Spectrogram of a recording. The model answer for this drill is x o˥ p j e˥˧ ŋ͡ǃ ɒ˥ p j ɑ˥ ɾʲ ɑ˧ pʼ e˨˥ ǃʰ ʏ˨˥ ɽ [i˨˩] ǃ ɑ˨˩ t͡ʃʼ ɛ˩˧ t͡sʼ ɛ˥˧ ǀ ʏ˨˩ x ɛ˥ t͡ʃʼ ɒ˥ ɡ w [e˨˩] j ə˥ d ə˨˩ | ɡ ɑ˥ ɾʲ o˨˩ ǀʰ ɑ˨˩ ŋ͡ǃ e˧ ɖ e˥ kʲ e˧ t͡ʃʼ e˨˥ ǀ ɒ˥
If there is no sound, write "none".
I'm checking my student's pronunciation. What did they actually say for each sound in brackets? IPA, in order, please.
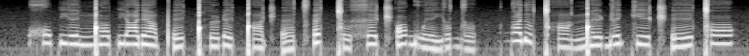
e˨˩, e˨˩

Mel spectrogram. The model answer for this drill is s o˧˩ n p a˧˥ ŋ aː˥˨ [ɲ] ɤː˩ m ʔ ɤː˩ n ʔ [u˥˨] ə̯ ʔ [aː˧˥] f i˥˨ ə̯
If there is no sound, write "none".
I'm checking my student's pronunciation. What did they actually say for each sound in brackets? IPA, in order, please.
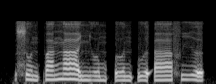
ɲ, u˩, aː˧˥

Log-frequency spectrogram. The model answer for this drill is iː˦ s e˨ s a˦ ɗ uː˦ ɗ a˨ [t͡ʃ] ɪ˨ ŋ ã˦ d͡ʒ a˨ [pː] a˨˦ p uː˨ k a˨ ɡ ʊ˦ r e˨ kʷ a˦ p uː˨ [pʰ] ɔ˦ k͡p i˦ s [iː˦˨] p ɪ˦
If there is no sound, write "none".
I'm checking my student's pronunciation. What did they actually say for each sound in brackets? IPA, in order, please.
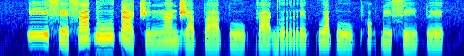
t͡ʃ, p, pʰ, iː˦˨

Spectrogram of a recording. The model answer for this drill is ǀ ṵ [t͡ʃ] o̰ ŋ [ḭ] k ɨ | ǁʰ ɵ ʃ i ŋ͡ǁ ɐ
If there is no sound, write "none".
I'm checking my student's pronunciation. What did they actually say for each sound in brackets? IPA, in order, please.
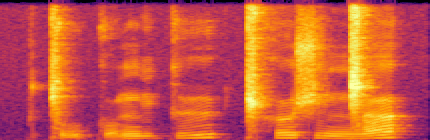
k, i

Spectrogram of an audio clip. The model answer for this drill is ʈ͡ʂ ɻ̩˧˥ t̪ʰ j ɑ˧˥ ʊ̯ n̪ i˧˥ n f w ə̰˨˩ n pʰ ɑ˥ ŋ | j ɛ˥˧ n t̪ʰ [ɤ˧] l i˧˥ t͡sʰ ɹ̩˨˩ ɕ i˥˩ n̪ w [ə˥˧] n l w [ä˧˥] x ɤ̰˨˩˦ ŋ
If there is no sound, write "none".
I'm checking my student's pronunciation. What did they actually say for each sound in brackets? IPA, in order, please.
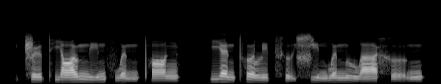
ɤ˥˩, ə˥, ä˧˥

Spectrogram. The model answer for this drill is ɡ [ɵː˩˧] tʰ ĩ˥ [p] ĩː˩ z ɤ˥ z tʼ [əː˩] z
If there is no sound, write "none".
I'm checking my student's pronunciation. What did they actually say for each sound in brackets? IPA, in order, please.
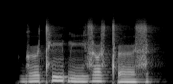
ɵː˩˧, ɓ, əː˩

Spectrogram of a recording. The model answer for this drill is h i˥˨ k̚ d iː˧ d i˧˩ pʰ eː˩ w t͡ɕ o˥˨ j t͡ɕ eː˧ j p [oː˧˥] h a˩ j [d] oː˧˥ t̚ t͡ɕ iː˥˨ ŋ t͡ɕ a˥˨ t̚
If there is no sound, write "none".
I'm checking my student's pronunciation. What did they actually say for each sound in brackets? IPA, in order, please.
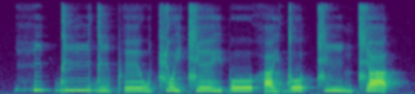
oː˧, d

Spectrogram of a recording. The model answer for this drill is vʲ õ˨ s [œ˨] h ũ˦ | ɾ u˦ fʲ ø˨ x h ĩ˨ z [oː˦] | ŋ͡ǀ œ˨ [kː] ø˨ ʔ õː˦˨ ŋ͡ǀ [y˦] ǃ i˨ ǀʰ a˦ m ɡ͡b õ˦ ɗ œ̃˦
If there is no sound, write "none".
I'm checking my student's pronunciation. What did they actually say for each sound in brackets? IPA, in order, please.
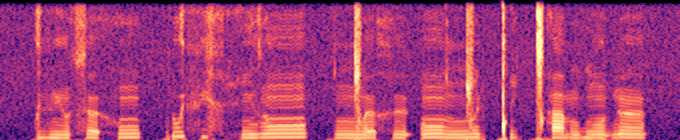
œ˨, õː˦, x, y˦

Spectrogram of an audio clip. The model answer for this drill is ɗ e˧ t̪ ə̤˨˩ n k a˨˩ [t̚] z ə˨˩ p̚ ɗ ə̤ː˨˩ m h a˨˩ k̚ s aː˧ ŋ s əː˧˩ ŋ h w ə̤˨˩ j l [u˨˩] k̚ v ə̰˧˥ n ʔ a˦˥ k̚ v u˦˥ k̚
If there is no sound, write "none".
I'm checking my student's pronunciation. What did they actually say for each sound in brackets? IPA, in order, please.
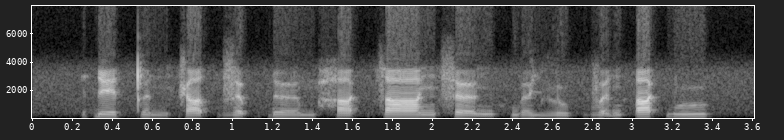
t̚, u˨˩

